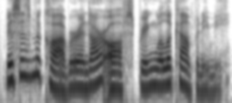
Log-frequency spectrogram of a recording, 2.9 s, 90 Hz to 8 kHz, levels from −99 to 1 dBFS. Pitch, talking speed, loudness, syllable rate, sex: 200 Hz, 165 wpm, -18 LUFS, 5.3 syllables/s, female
